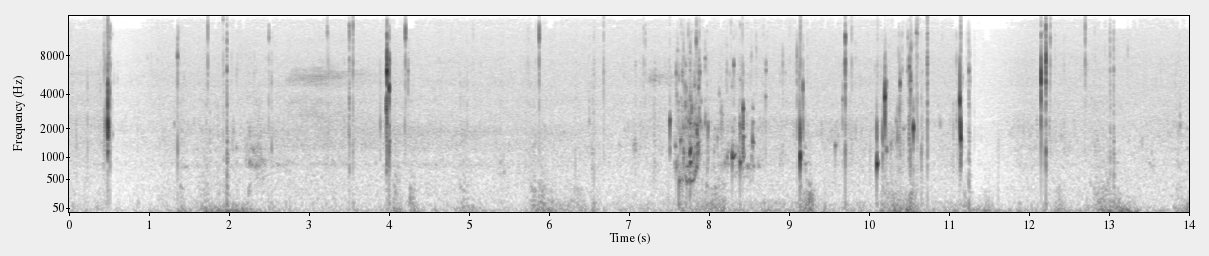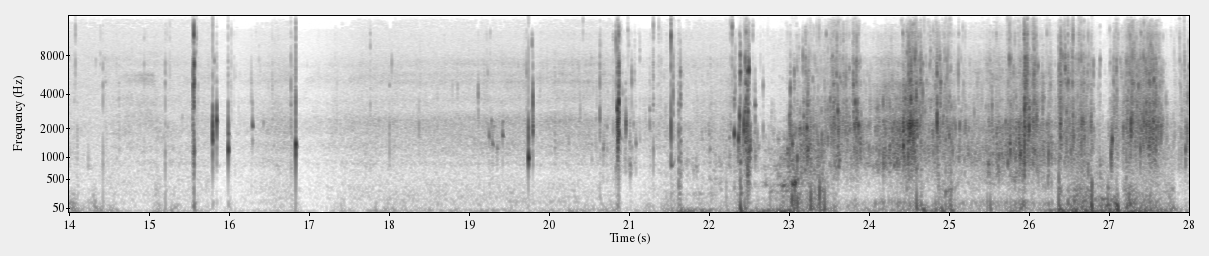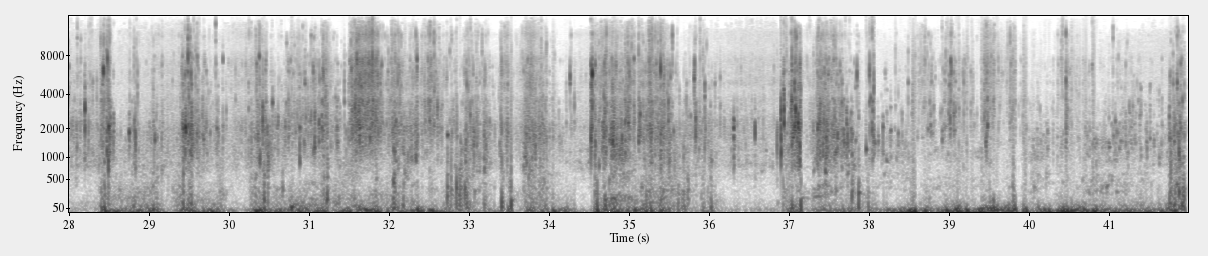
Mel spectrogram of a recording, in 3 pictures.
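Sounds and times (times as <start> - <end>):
water rushing and sloshing: 3.8 - 41.9
water splashes and knocks: 7.6 - 11.4, 20.6 - 41.9
water washing: 20.6 - 41.9.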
